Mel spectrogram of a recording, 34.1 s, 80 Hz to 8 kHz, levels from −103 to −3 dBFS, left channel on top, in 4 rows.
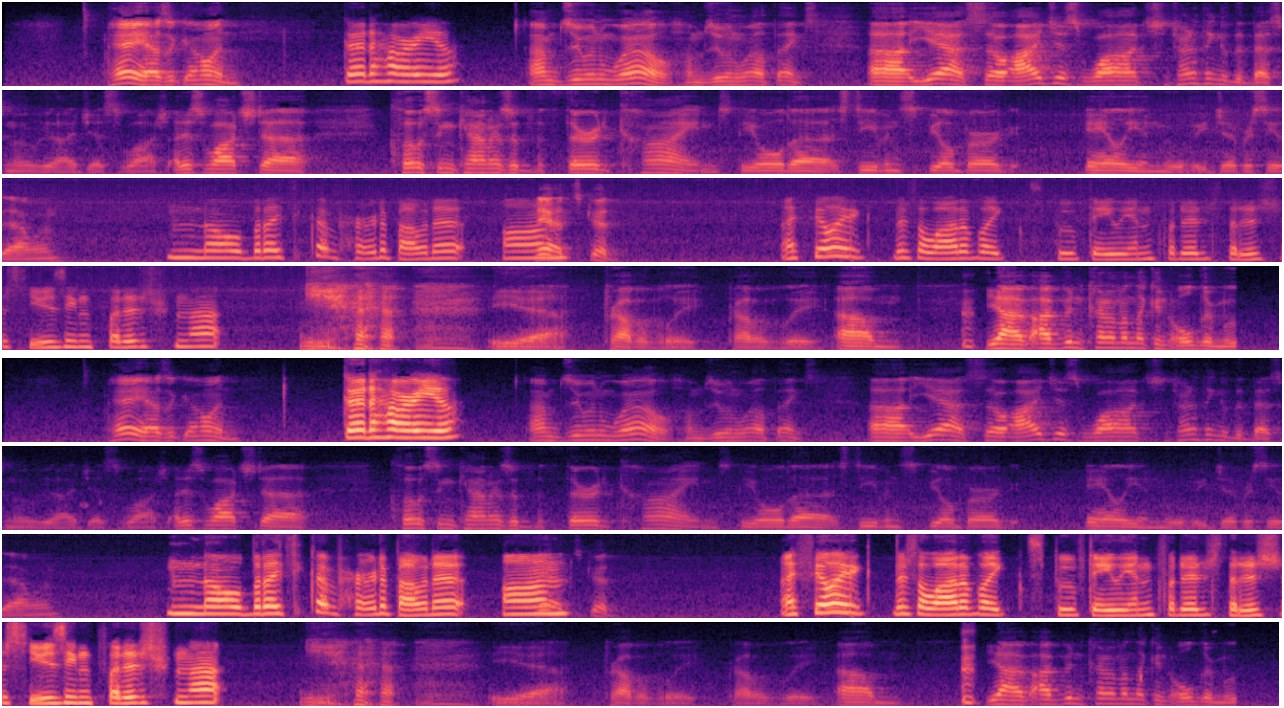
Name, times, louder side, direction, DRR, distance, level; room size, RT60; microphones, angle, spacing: voice 1, 0.7-1.7 3.5-15.3 15.8-17.5 20.6-21.2 27.6-31.6 32.2-33.8, left 6 dB, 45° left, 0.3 m, -35 dB
voice 2, 2.3-3.1 18.2-20.8 22.3-27.1 32.0-32.1, right 8 dB, 85° right, 0.3 m, -23 dB
sound 1, 12.4-30.1, left 9 dB, 75° left, 4.2 m, -61 dB
head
